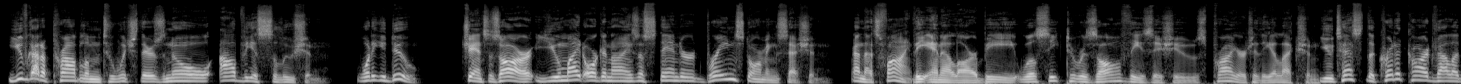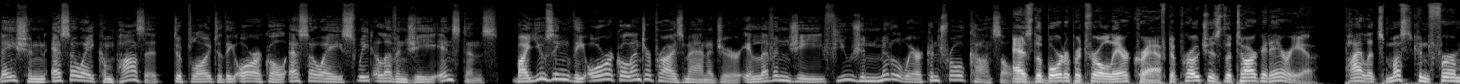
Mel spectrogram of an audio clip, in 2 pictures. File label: e-Learning, commercial voiceover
